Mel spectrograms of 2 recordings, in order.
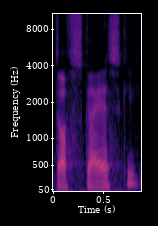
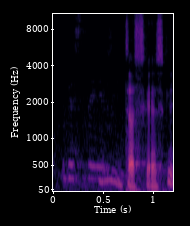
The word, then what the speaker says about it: Dostoevsky: And then we got, this is like Dostoevsky, apparently. Is that how do you pronounce it? Dostoevsky, yeah, whatever.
